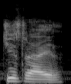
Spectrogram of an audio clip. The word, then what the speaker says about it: Yisrael: Yo en español soy Israel, en inglés me dicen Yisrael. En hebreo también. Curiosamente en inglés y en hebreo se pronuncia Yisrael de la misma manera.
